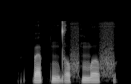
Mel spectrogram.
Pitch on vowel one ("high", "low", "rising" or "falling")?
low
